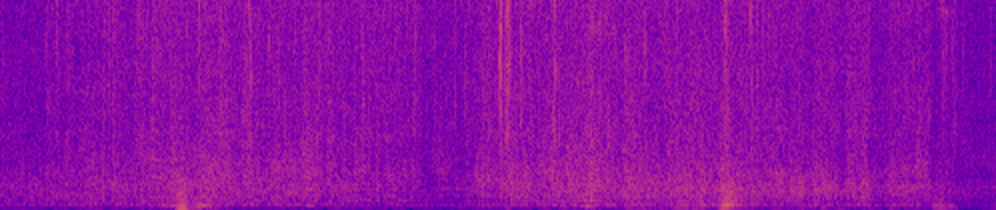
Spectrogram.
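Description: Bees buzzing steadily, a low droning hum with a few louder swells as individuals pass close.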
